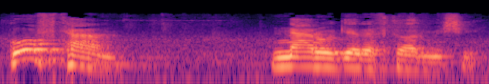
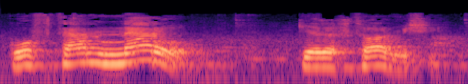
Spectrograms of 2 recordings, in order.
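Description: First: The stress falls on the word گفتم. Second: The stress falls on the word نرو. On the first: It stresses that the warning was given. "تأکید روی گفتم" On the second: It stresses what the warning said not to do. "تأکیدشون نرو"

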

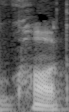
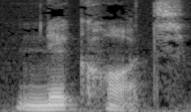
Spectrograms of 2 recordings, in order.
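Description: First: The first vowel is not an i sound. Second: The first vowel is an i sound. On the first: The speaker calls it wrong. "در فارسی میگیم نکات، اما غلطه" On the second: The speaker calls it right. "به عربی باید به کسر نون تلفظ کنید"

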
